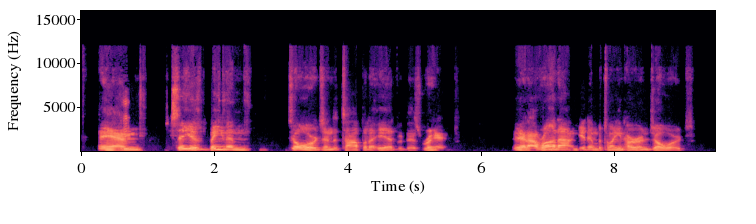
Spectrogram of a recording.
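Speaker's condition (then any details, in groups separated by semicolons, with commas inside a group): No condition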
